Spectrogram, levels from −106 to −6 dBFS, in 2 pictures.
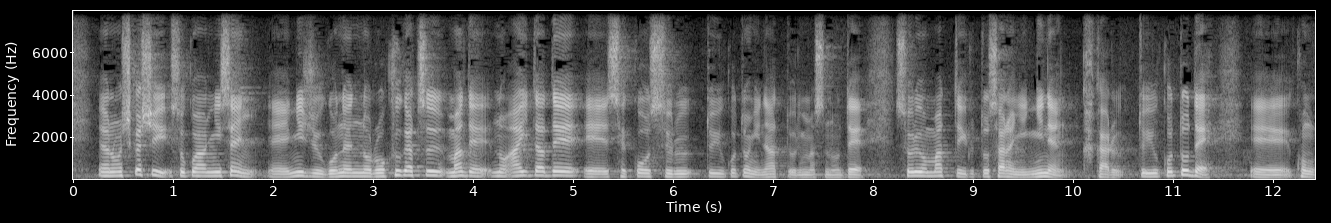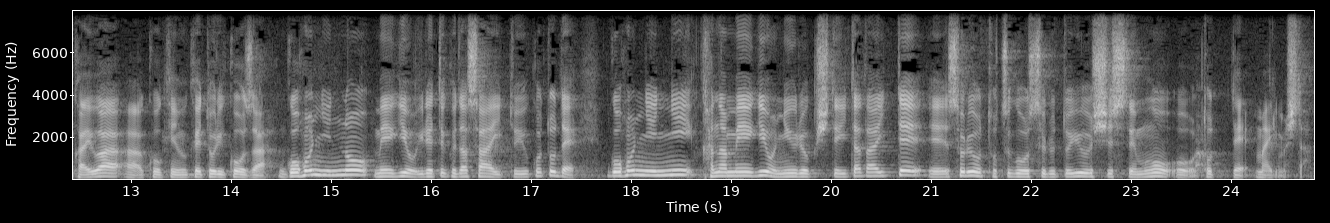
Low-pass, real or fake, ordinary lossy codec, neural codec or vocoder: none; real; none; none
